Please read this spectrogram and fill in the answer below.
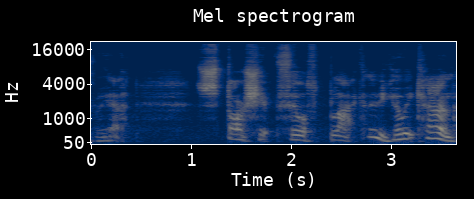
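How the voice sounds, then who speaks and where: There is noticeable background noise as a man with a high pitch uses a raised, projected voice. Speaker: scale model builder. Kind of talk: tutorial. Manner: casual, hesitant with fillers.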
